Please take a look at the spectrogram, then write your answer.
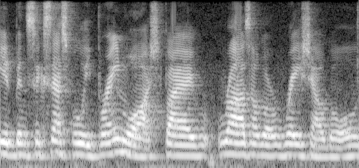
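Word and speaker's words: Ra's al Ghul: been successfully brainwashed by Raz Raol is the correct pronunciation but whatever. um where Rosal go successfully brainwashed Oliver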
